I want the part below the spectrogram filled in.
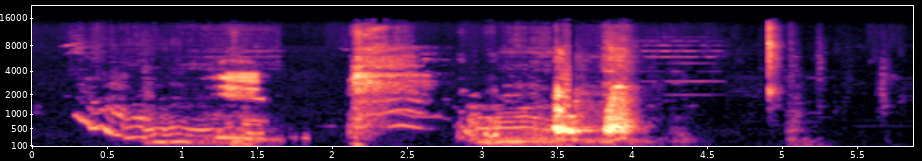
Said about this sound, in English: She's growling at him.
